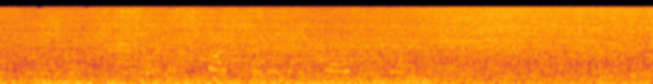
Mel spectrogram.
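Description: Fire extinguisher discharging in a steady hiss onto flames in a fire tray, with a low rumble underneath.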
